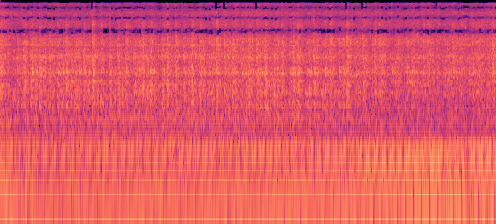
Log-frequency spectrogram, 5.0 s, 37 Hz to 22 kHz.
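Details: Yamaha RX1 1000cc four-stroke snowmobile, sat six years, just restarted after ultrasonic carb cleaning: steady even idle with smooth low thrum, no knocks or misses, healthy.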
